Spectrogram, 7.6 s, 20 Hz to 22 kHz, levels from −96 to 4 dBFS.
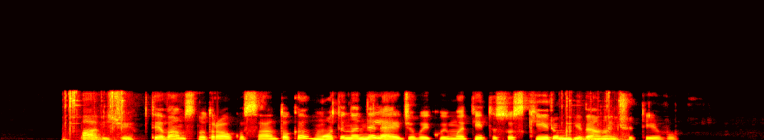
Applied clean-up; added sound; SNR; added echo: neural mask model RNNoise.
